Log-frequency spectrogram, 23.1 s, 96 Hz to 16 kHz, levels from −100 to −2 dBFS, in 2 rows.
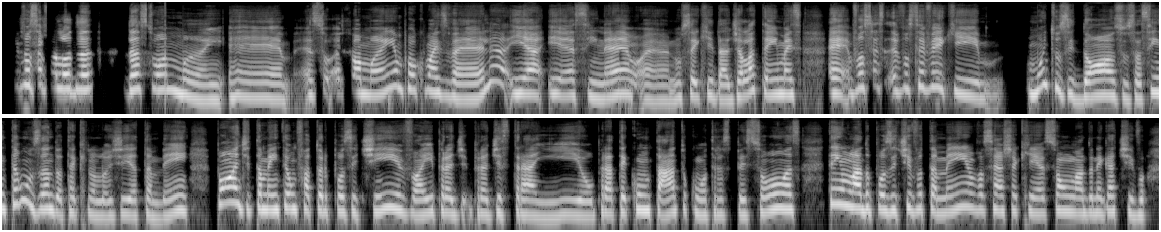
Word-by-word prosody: E - - -19
você 370 +1 +1
falou 305 -1 +4
da 290 +1 +4 0.3
da 290 +2 +6
sua 295 -1 0
mãe. 200 -9 -1
Eeh 205 -2 -2 0.2
eh, - - -10
a - - -2
su 220 - -9
a - - -7
sua 260 -2 +5
mãe 240 +4 0
é - - +1
um 335 - -2
pouco 290 -1 -3
mais 260 -4 +2
velha 205 - +1 0.2
e 245 0 +1
a 240 -1 +4
e 245 -1 -2
é 225 0 -2
assim, 220 -2 -4
né, 225 +4 +3
eh, 180 -1 -5
não 200 - -6
sei 215 0 -1
que 230 - -6
idade 185 -2 -2
ela 255 +6 +3
tem, 240 -3 -1
mas, 240 -1 +1 0.3
eh, 245 -2 +3
você 320 +6 -3
sa 275 -4 -6
você 310 +4 -4
vê 325 0 0
que 235 -7 -3 0.5
muitos 300 0 -1
idosos, 215 -1 +3
assim, 205 +7 -1
estão 310 +9 -1
usando 250 -5 +1
a - - -7
tecnologia, 190 -1 -4
também? 195 +5 -2 0.3
Pode 320 -6 +7
também 245 0 +3
ter 255 - -1
um 250 - +2
fator 235 -1 -1
positivo 225 +1 -1
aí 195 +3 +1
pra 220 -2 0
di 190 -1 -8
pra 210 -2 -4
distrair 190 -2 -2
ou 180 0 -4
pra 210 +1 0
ter 220 +1 -1
contato 230 -1 +2
com 215 -2 -5
outras 195 0 -7
pessoas. 230 +6 +1 0.3
Tem 320 -1 +2
um 300 - +4
lado 255 -2 +8
positivo 240 +1 -1
também 245 +3 -1
ou 265 - -3
você 245 0 -4
acha 230 0 -2
que 225 - -8
é 210 0 -3
só 225 +4 -1
um 230 -1 0
lado 215 0 0
negativo? 215 -2 -3
230 Hz, 205 wpm, -24 LUFS, 205-255 Hz, 0.5 s, lado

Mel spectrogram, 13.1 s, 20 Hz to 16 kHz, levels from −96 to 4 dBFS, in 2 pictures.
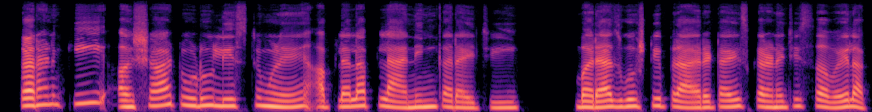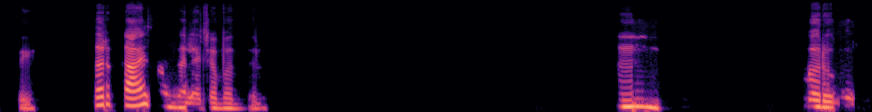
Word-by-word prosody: कारण 255 +4 +4
की 325 +3 -2
अशा 220 +5 +2
टु 255 -2 +1
डू 245 +2 +2
लिस्टमुळे 230 -3 +2
आपल्याला 210 +4 +1
प्लॅनिंग 195 -2 +3
करायची, 175 -2 -2 0.5
बऱ्याच 195 +1 +4
गोष्टी 220 +2 +1
प्रायोरिटाइज 195 +2 +1
करण्याची 195 +1 +1
सवय 200 -3 0
लागते. 180 -7 -4 0.5
तर 260 +1 +1
काय 245 +2 +4
सांगाल 185 - -6
याच्याबद्दल? 155 -2 -8 2.7
हं. 210 -3 +2 1.1
बरोबर. 210 - -2
205 Hz, 95 wpm, -21 LUFS, 185-230 Hz, 2.7 s, कारण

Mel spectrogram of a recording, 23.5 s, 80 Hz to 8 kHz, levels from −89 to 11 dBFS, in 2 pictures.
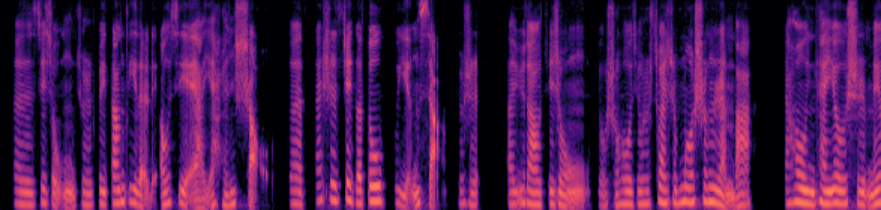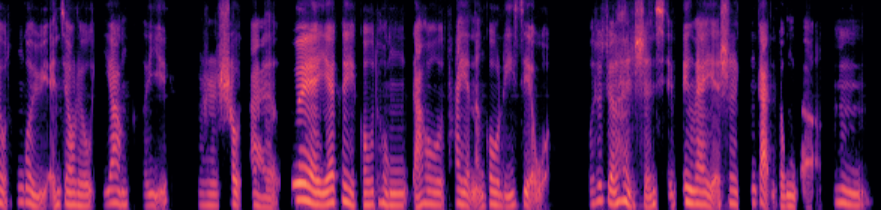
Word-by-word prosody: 呃， 170 -2 -3
这 185 +3 -6
种 155 -10 -3
就 165 - -8
是 155 - -4
对 175 - -1
当 185 +2 0
地 200 -2 -2
的 155 - 0
了 160 +4 -3
解 185 -3 -2
呀， 120 -3 +1
也 - - -6
很 160 0 -3
少， 180 - 0 0.4
呃 175 -2 -5
但 215 +2 -8
是 225 -2 -1
这 215 +1 +1
个 180 -1 +1
都 210 +1 +3
不 190 - -13
影 160 +2 -2
响。 - - +2 0.3
就 175 - -13
是， 165 -3 -7 0.4
呃 170 0 -5
遇 190 +3 -3
到 165 -2 +2
这 170 +1 -5
种 320 - -2
有 150 -2 -12
时 155 -1 -8
候 170 +2 -1
就 170 0 -4
是 175 - -4
算 190 0 0
是 185 0 -4
陌 195 +1 +1
生 200 -1 +1
人 170 -6 +2
吧， - - 0 0.4
然 180 - -7
后 195 -2 +4
你 170 - +4
看 180 0 +3
又 180 0 +4
是 175 -2 0
没 155 +2 +1
有 180 -2 +1
通 200 +3 -12
过 195 -3 -1
语 145 - 0
言 165 - -3
交 170 -2 +1
流 150 -2 -1
一 170 - -14
样 180 -3 0 0.2
可 150 - -15
以 155 -1 -4 0.4
就 160 - -14
是 155 0 -4
受， 170 0 +2
哎， 135 -6 -3 0.2
对， 225 -7 +9
也 175 +4 +6
可 190 +4 -4
以 185 -6 +3
沟 160 +1 -2
通， 160 -3 -1
然 160 - +1
后 170 -2 -2
他 185 -1 -4
也 160 -2 +1
能 145 - -4
够 170 0 0
理 145 -1 -3
解 160 - 0
我。 - - -6 0.5
我 170 - -11
就 215 - -2
觉 210 -4 0
得 175 - +3
很 205 -6 +3
神 150 -1 +4
奇， 150 -2 +1
另 195 -2 +5
外 175 -1 +4
也 150 -3 +1
是 175 -3 +2
挺 190 - -7
感 - - +4
动 140 - -4 0.2
的， - - -7
嗯。 180 -1 -3
175 Hz, 245 characters per minute, -23 LUFS, 160-190 Hz, 0.5 s, 对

